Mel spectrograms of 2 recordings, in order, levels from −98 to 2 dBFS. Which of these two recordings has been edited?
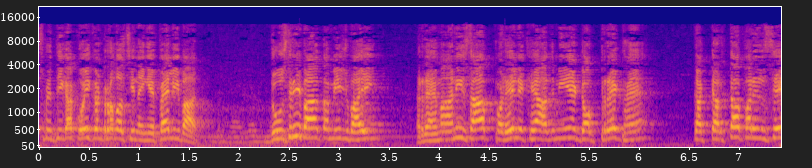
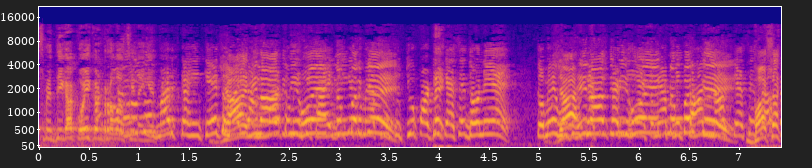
second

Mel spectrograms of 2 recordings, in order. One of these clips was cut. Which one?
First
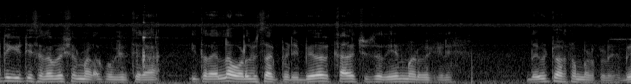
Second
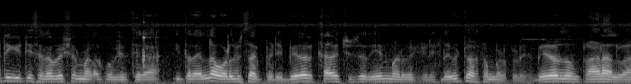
second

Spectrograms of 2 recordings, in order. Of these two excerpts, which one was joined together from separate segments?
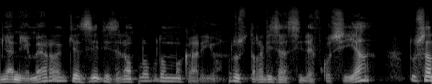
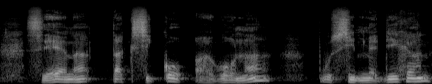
first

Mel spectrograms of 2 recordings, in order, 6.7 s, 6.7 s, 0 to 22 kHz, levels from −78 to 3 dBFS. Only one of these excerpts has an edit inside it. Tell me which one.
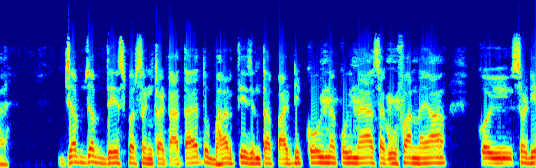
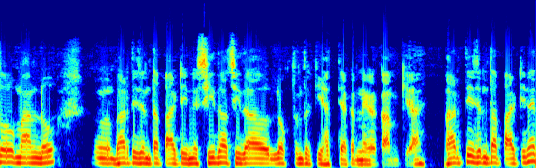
second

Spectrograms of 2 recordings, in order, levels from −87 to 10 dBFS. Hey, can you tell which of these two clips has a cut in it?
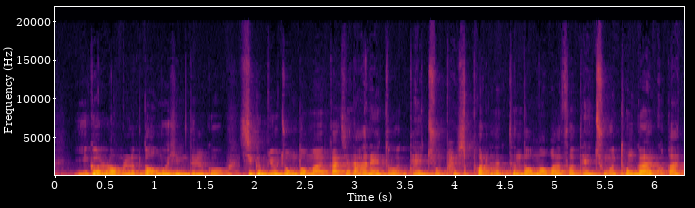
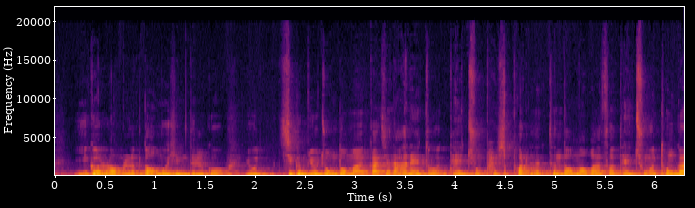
first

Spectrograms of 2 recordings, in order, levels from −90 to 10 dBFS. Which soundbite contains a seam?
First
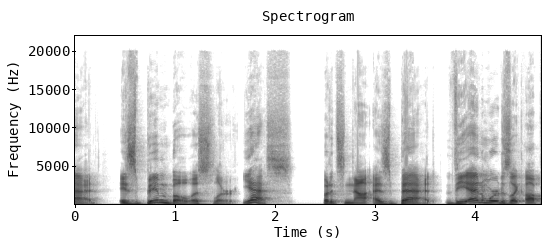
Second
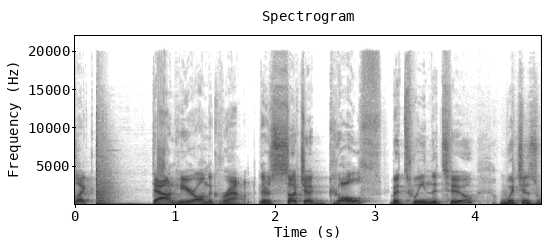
first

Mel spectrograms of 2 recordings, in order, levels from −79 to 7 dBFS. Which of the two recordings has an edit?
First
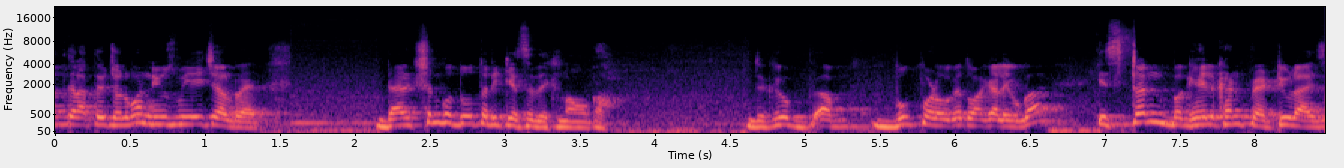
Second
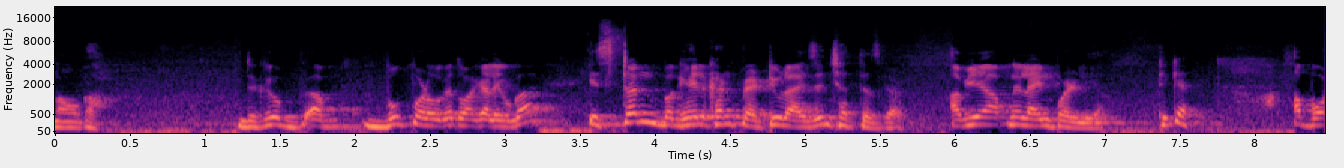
first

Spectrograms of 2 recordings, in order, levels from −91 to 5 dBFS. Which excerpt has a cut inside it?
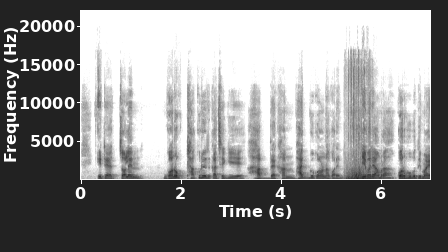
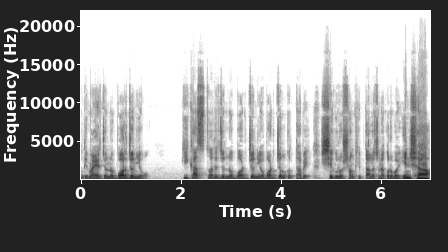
first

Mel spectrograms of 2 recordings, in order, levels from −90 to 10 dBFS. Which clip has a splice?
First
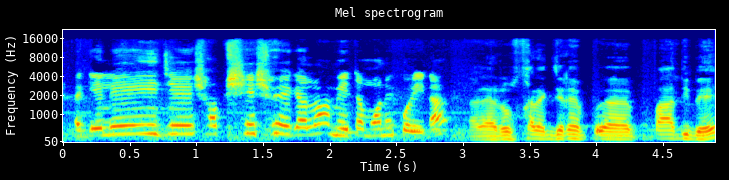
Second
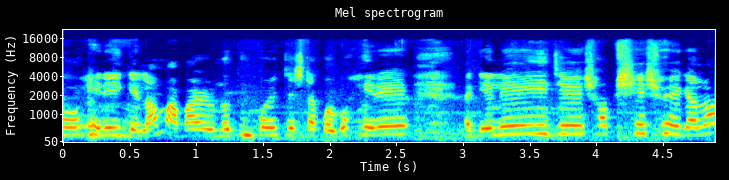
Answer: first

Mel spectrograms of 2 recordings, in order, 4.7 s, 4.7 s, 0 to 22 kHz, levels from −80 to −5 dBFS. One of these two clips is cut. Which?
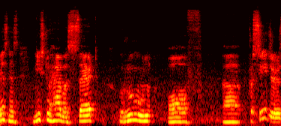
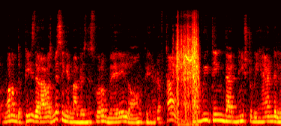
second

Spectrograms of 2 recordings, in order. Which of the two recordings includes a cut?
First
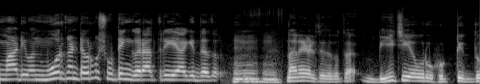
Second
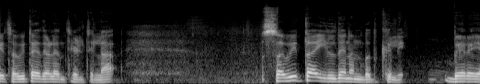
first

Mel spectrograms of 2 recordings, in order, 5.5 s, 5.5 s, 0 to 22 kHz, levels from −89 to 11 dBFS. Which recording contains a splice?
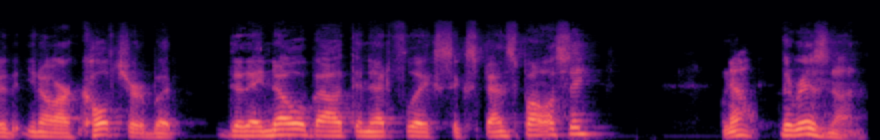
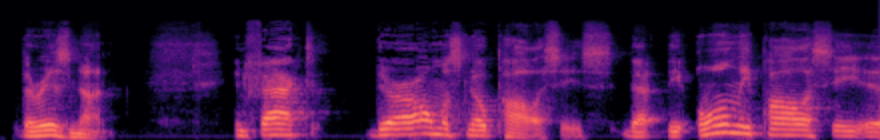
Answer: first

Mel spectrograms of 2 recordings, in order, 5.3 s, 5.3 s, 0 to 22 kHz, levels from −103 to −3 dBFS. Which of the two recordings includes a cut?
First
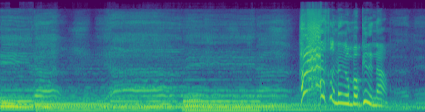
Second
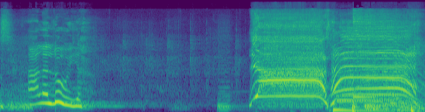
first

